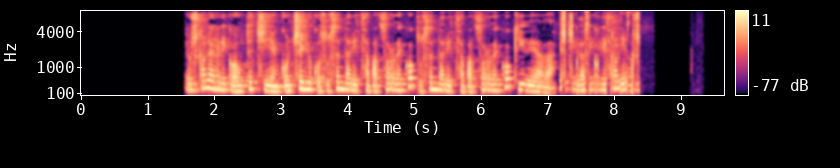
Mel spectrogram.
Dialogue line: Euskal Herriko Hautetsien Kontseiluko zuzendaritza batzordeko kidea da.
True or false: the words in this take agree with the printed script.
false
